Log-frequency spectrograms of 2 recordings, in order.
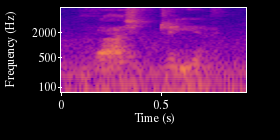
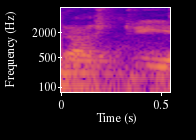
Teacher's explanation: राष्ट्रीय शब्द संस्कृत में ह्रस्व होता है, राष्ट्रीय। अब हिंदी में दीर्घ होता है।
